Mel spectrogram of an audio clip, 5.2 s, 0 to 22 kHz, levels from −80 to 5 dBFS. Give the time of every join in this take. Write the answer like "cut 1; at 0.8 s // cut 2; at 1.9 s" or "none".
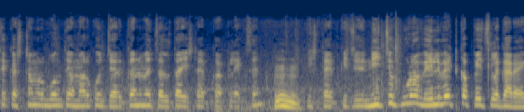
none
